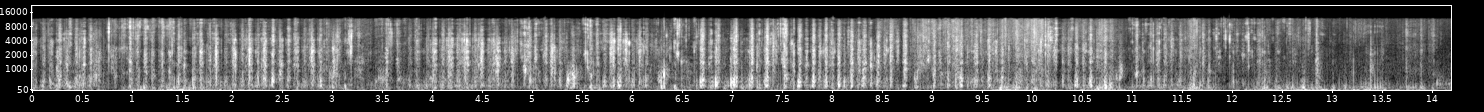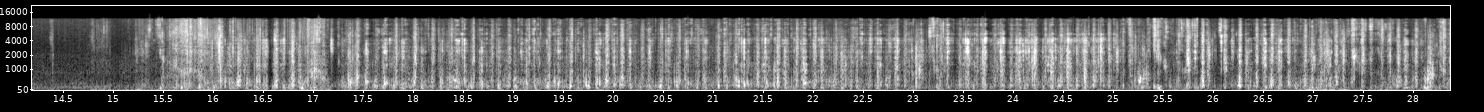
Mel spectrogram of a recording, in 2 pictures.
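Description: Close-miked chewing and mouth sounds of someone eating spicy stir-fried pork with rice: a dense run of wet clicks and smacks, dropping off briefly about halfway through before picking up again.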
